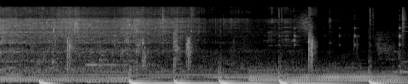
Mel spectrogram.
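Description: Water splashes and gurgles into a pot of washed moong dal in several uneven pours, close and fairly loud, with soft sloshing between them.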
